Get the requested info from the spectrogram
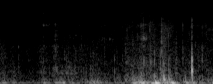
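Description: A few dull thumps and knocks, the loudest cluster about one and a half seconds in, then a short click near the end.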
